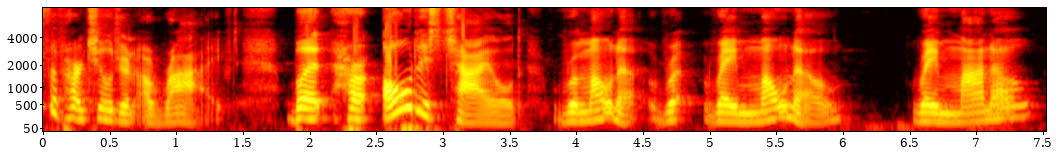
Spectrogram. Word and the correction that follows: Ramon: how do you say that, Steph? Raymono or Raymono? – It's Ramon. – Ramon? Mm-hmm. Oh, I had it all wrong.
